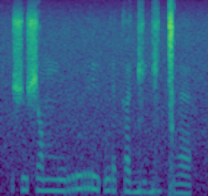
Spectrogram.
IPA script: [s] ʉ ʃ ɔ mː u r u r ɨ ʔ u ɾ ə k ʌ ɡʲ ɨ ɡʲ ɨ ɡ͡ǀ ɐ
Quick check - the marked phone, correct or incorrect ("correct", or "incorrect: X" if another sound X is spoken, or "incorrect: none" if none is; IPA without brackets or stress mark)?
incorrect: ʃ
